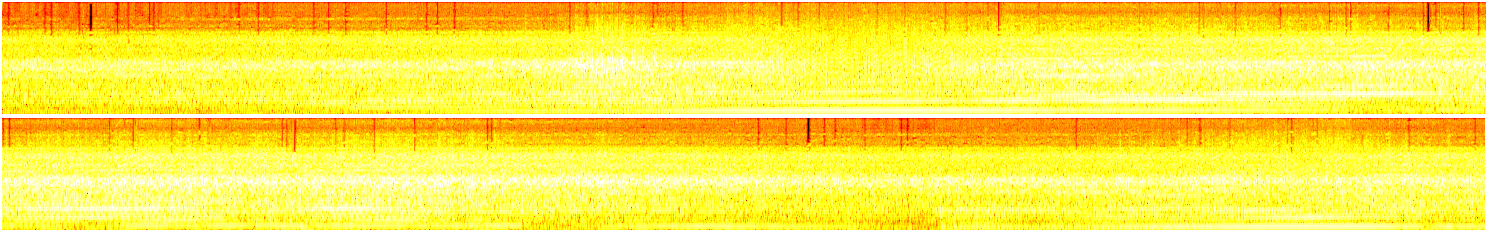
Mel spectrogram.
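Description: Honda Civic IV hatchback's four-cylinder engine pulling hard under full throttle on track, revs climbing through the gears with drops at each gear change. About two-thirds through it briefly lifts off, then accelerates again. Road and wind noise run underneath.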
